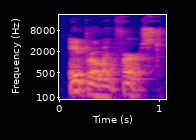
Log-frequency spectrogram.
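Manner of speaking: plain reading voice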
